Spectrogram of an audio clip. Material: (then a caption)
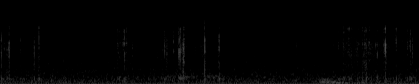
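Foil fabric. Long nails and fingertips tap and scratch a flat, holographic foil mermaid-scale fabric. The result is soft, quiet crinkly patter with short, bright clicks scattered over a low rustling hush.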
